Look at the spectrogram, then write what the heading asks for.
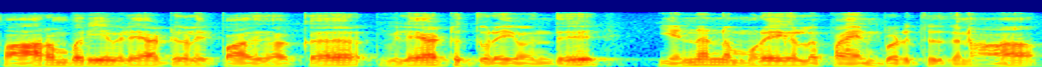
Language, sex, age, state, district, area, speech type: Tamil, male, 30-45, Tamil Nadu, Pudukkottai, rural, spontaneous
